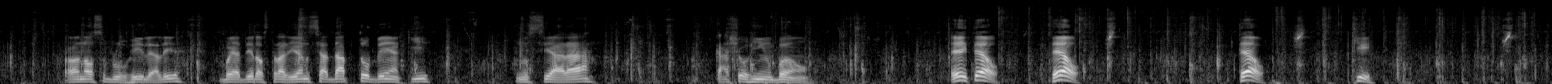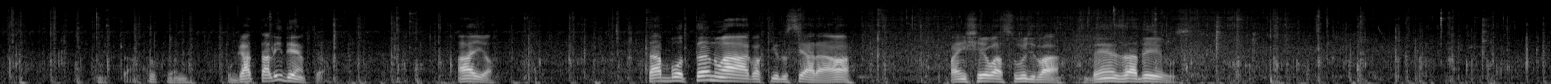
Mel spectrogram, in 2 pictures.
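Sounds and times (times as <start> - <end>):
horse hooves clip-clopping on dirt: 0.0 - 31.0.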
